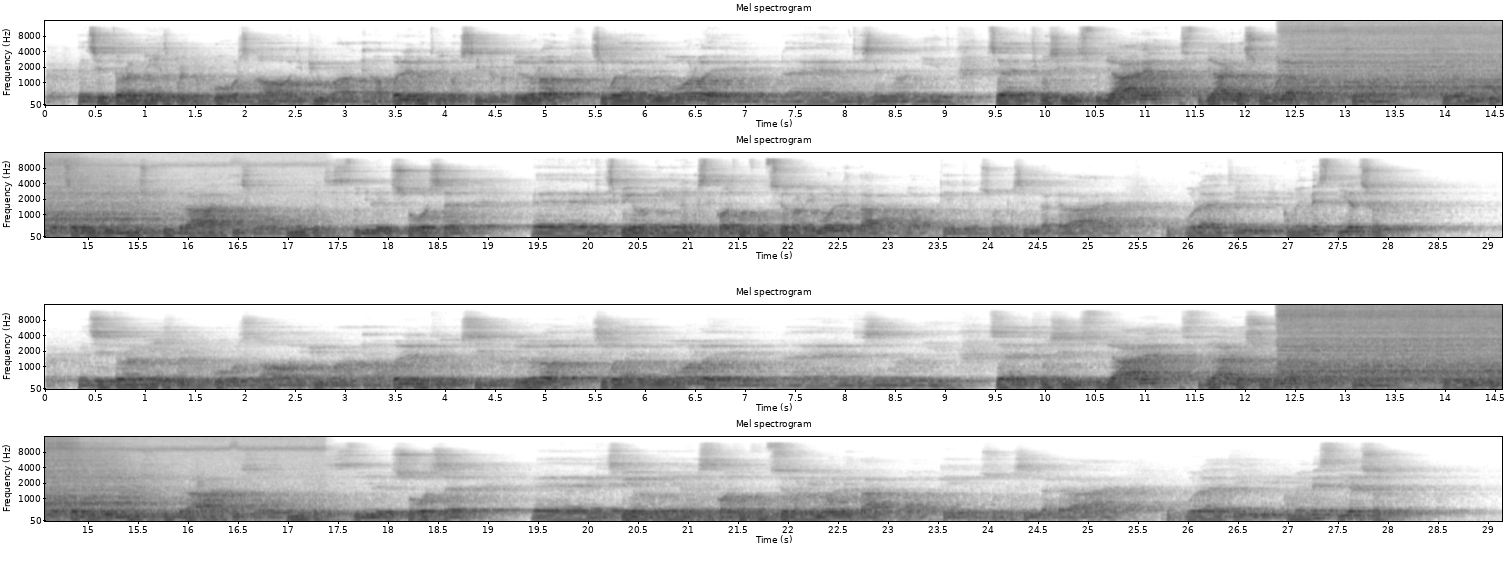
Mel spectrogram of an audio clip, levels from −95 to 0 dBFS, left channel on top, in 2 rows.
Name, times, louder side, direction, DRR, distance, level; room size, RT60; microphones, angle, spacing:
voice 1, 0.3-19.1 19.4-25.3 26.0-27.9, left 1 dB, 40° left, -1 dB, 0.8 m, -29 dB
sound 1, 12.3-17.4, right 2 dB, 75° right, 0.8 m, -35 dB
13.0 x 4.6 x 6.0 m, 2.7 s
head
